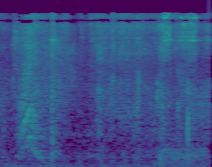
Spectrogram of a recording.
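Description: Zipper on a child's fabric school backpack being pulled, in two short strokes: one just after the start and one near the end.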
